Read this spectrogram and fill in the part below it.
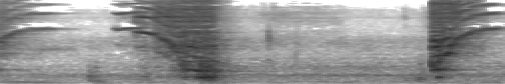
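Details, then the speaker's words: Car windscreen wipers operating: loud, high sliding squeals on each sweep, pitch swooping as arms reverse; wipers move slowly, before repair. "So kat sini boleh dengar eh bising eh. So dia bergerak pun perlahan."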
